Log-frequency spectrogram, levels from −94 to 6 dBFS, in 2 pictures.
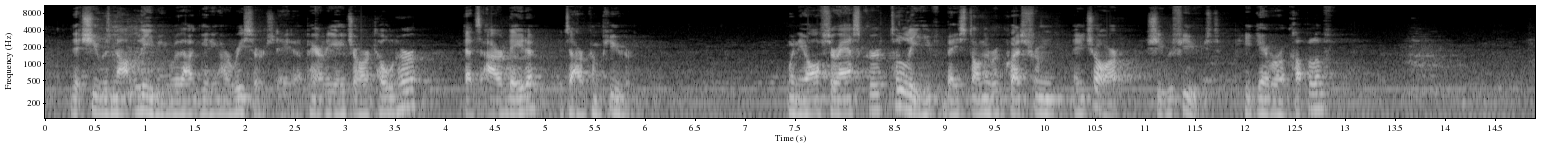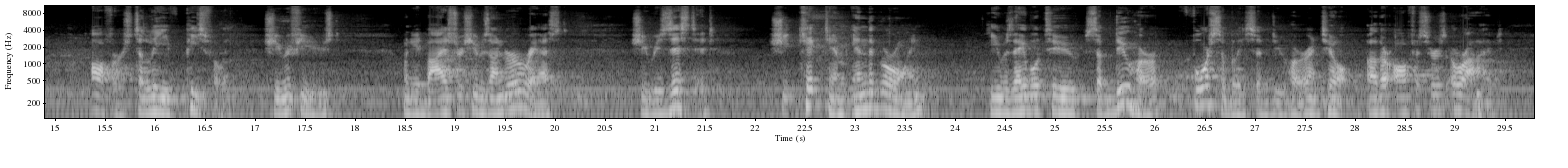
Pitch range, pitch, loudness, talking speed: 110-120 Hz, 115 Hz, -22 LUFS, 155 wpm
